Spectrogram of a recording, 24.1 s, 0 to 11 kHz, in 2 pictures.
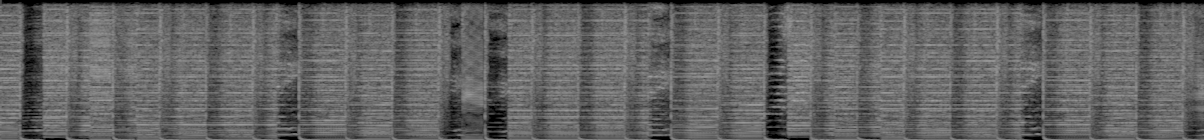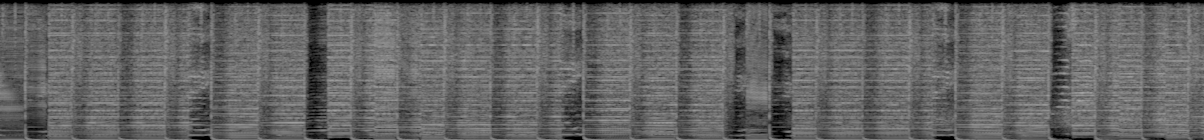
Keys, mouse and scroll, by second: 2.7 click, 3.3-3.9 middle drag, 4.4 KP_5, 15.4 KP_1, 16.0 KP_5, 16.7 z, 19.4-22.7 drag, 22.8 KP_3.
